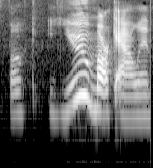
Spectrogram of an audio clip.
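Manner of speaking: loud, furious curse at him; angry outburst. Retold or imitated. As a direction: snap it out in outrage. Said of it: "I'm like".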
